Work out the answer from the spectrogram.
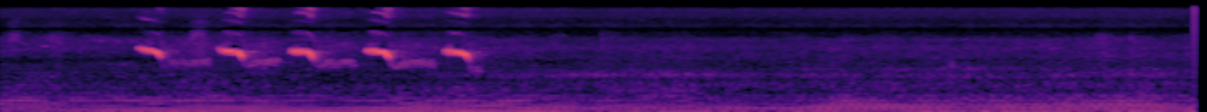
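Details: Wren singing in Palmer Park, kind of wren unknown: five quick repeated notes, each a sharp high note dropping into a lower flourish, given in about two seconds, then no further song over a steady low hum.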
